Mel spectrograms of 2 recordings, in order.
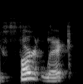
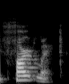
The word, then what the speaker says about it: fartlek: the activity called a fart lick what are you doing so what activity are you gonna be participating in if you are doing a fartlek yes I'm pronouncing that correctly fartlek what sport or activity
